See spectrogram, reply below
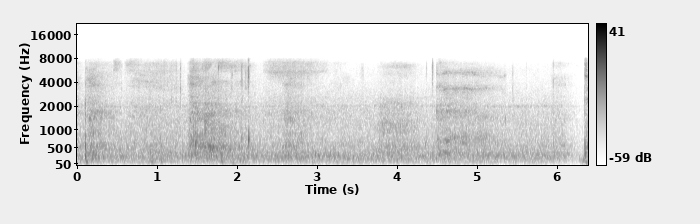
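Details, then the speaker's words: Simulated asthma attack acted in a first-aid training demonstration: loud, labored, snorting, gasping breaths with a faint wheezy edge and difficulty breathing; the person asks for an inhaler. "here's an example of what an asthma attack can look like"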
